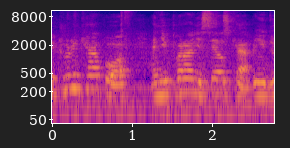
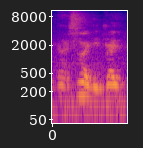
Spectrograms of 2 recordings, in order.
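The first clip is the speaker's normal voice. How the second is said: usual speaking voice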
